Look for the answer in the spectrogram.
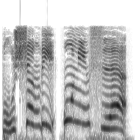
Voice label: quick chat voice, girl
